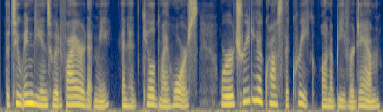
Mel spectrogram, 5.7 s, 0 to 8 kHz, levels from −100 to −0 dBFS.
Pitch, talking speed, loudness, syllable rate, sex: 200 Hz, 230 wpm, -17 LUFS, 6.3 syllables/s, female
